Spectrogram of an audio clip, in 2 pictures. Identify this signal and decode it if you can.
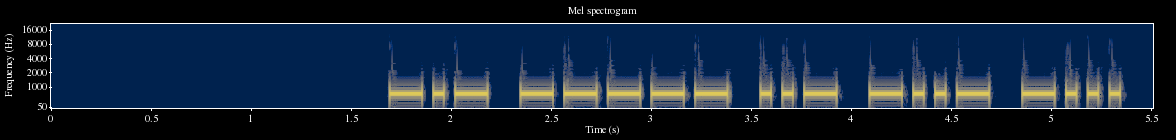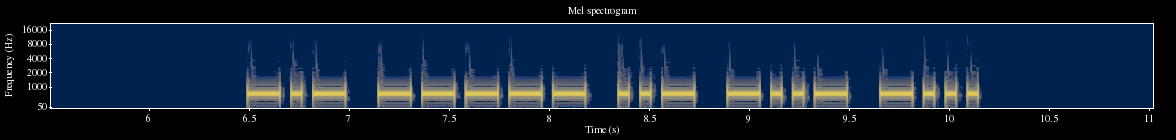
Morse code, heard as a keyed tone, about 21 wpm, 700 Hz. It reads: K0UXB K0UXB
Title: USA Call Signs - 5 Characters - Repeated 2x - 22wpm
